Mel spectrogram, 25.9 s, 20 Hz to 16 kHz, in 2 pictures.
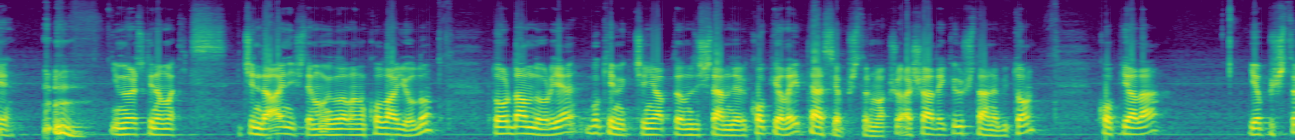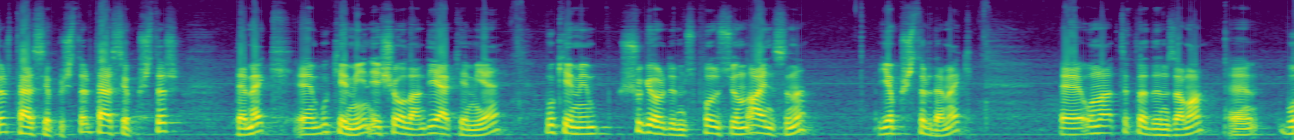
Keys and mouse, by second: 0.9-2.9 drag, 3.5-7.7 drag, 9.6-24.1 middle drag.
